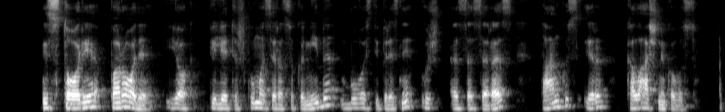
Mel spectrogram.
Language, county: Lithuanian, Kaunas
